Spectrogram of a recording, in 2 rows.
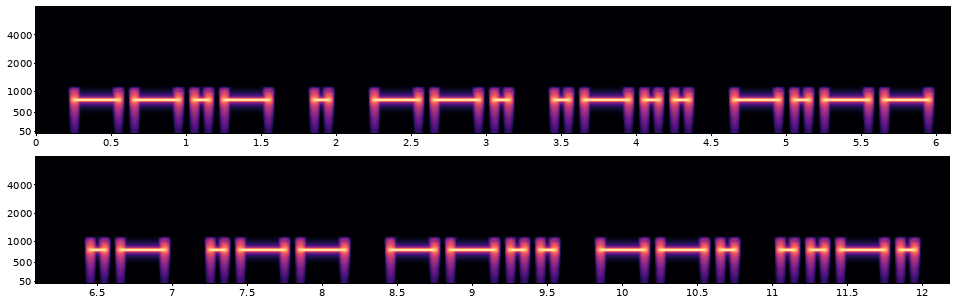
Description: Morse code, heard as a keyed tone, about 12 wpm, 800 Hz. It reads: QEGLY AWZGF
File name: Morse / ltr-12wpm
